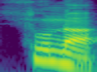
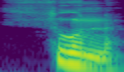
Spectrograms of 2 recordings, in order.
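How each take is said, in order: First: सुना with a long open aa on the last letter; full final vowel. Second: सुन said with a short u and the final न cut to half; half final consonant. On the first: Teacher warns students with wrong सुना, final vowel fully sounded. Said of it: "ऐसे नहीं करना आपको". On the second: Teacher shows students the correct सुन, last letter half-sounded. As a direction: say सुन as one syllable, no vowel after न. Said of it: "last वाला अक्षर का उच्चारण आपको आधा करना है". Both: Shown as a demonstration.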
